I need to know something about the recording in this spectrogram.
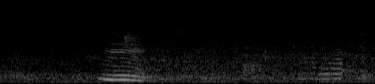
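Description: A young woman speaks with animation up close.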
